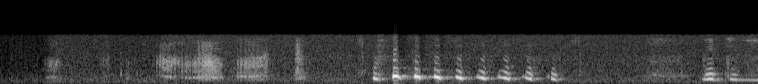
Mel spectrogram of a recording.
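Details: Six-week-old puppies of the Eva litter, indoors while their mother rests: a quick run of about eight short, rising-falling yelping whimpers packed into two seconds midway, preceded by rustling and soft human voices.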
